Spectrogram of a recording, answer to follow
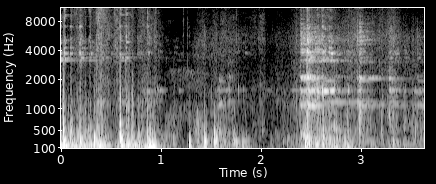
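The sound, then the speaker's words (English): Loose spare metal bike pieces clink and clank together in a jumbled, irregular series of sharp knocks, with brighter ringing clinks near the end as they are shuffled around. No one speaks. “And so when you drive down the driveway, there's a lot of clinking and clanking.”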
